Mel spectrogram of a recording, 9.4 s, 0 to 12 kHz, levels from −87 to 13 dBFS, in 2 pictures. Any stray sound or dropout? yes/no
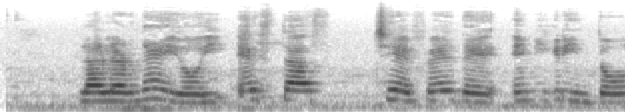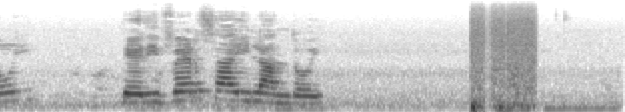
yes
